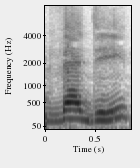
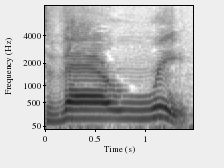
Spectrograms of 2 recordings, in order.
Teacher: the R occurs in the middle of the word it's not a D sound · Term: R in the middle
